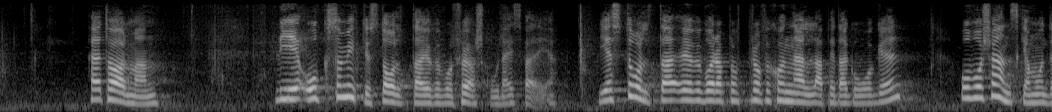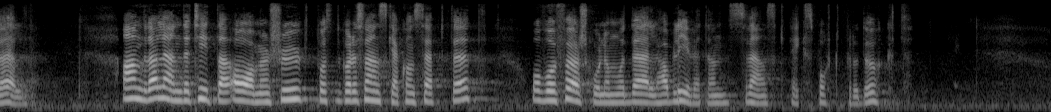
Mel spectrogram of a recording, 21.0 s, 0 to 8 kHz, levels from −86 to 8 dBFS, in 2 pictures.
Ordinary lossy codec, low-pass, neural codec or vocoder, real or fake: none; 7.2 kHz; codec, 16 kHz in and 24 kHz out, 1 kbps, XY-Tokenizer; fake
